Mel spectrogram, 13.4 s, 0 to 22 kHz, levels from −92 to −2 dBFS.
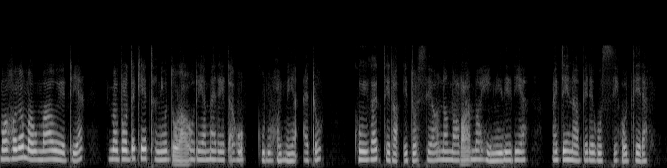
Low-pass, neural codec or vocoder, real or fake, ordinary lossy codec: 7.2 kHz; codec, 16 kHz in and 24 kHz out, 0.9 kbps, LongCat-Audio-Codec, fine tuned four codebook decoder; fake; MP3, 64 kbps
